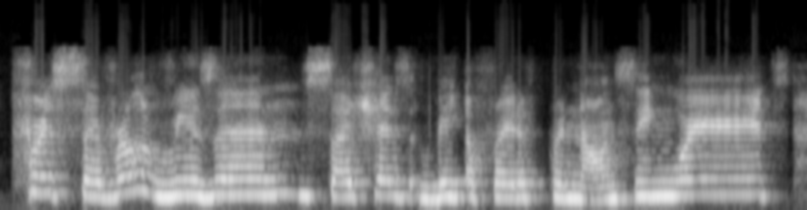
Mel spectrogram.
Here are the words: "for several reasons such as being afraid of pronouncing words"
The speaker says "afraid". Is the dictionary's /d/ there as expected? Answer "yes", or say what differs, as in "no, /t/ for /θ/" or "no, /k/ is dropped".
yes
